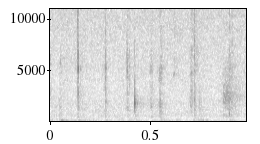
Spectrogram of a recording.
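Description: Rapid typing on a computer keyboard, a quick irregular patter of soft key clicks, close but quiet, with no voices.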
